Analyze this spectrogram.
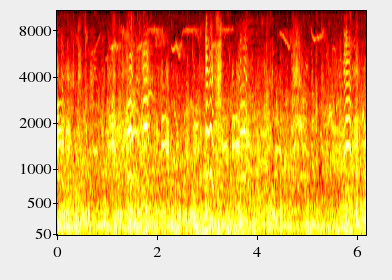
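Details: Flock of snow geese pausing at Garry Point, Richmond, BC, during southward migration in 2018, giving a chorus of short, high, nasal honks in scattered overlapping bursts above a constant low roar of wind or surf.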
